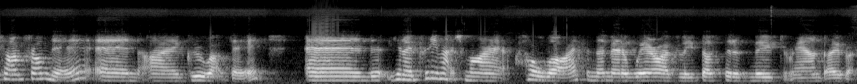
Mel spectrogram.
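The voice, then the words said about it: Mild Australian country accent. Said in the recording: “my country accent ... it's actually not as bad as it used to be. It used to be really like a real country drawl.”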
